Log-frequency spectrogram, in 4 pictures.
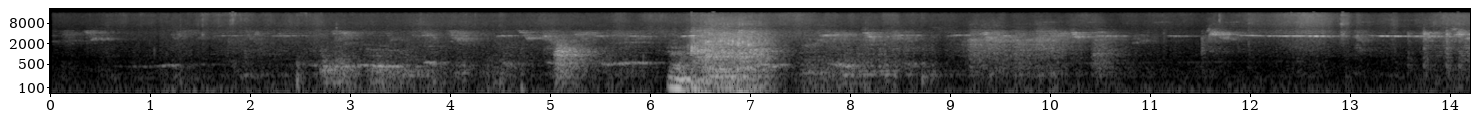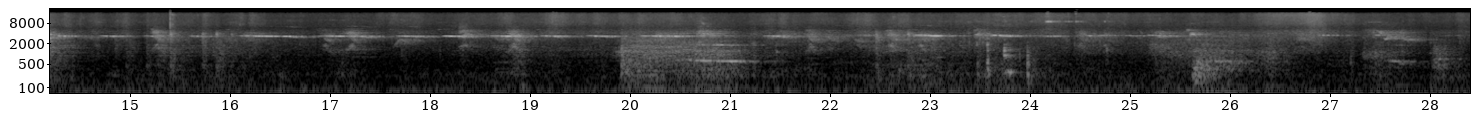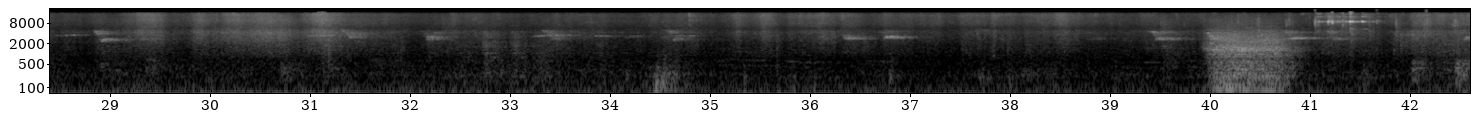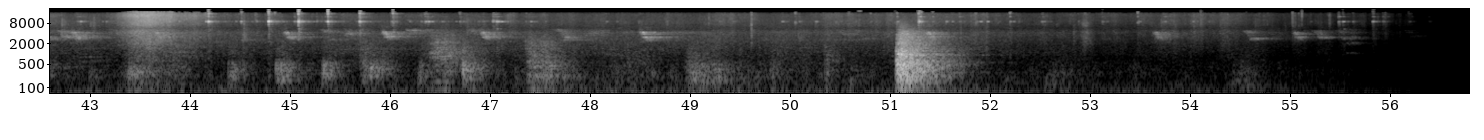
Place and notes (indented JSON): {
  "title": "Düsseldorf, Bauernhäuser Weg, Pferdestall",
  "date": "2008-06-16 17:34:00",
  "description": "Pferdehof am Segelflughafen Düsseldorf, Hubbelrath, im Stall, Hundewimmern, Pferdehufe\n- soundmap nrw\nproject: social ambiences/ listen to the people - in & outdoor nearfield recordings",
  "latitude": "51.27",
  "longitude": "6.85",
  "altitude": "110",
  "timezone": "Europe/Berlin"
}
